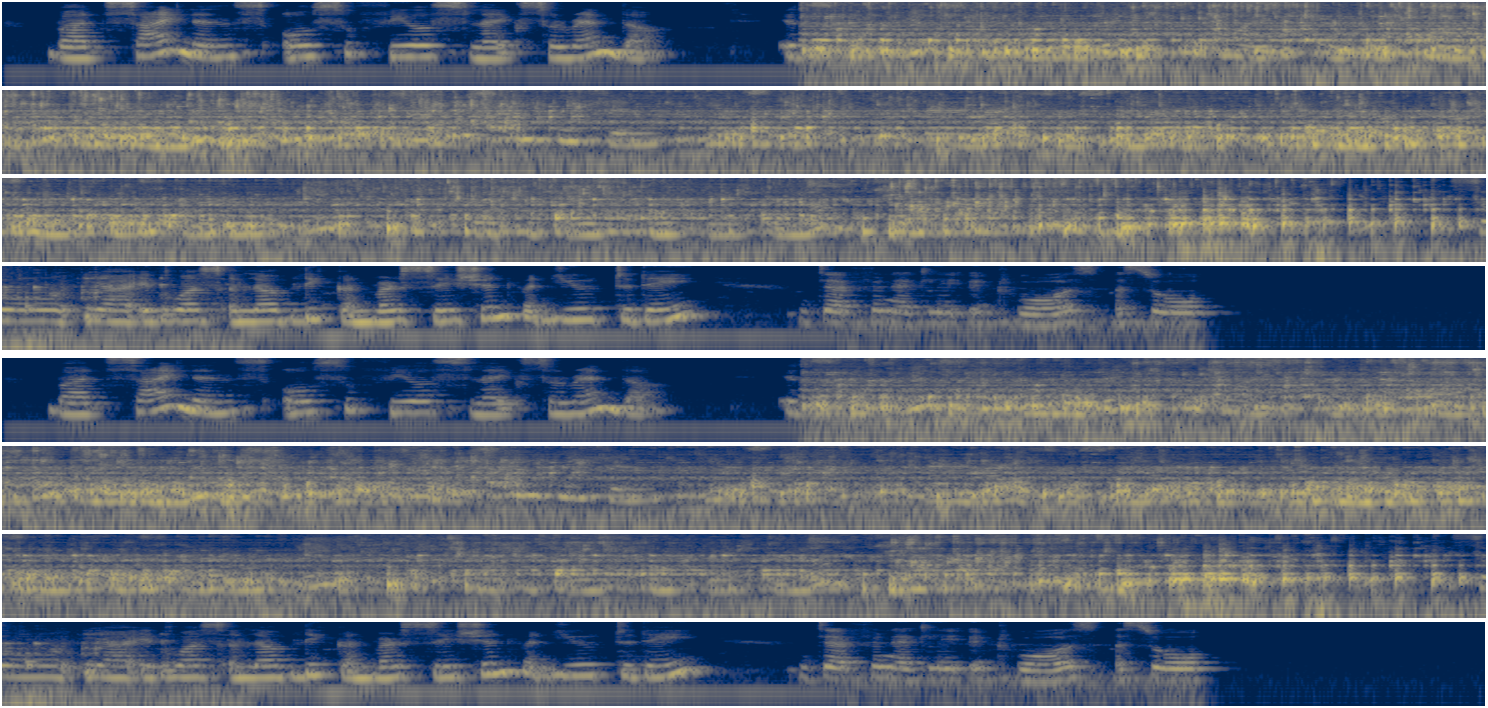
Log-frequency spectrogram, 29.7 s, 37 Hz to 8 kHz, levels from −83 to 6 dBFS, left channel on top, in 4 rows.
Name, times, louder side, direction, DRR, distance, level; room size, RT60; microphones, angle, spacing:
voice 1, 0.2-3.3 3.9-8.7 9.3-11.6 12.0-13.5 14.0-16.7 17.2-19.3 22.1-25.8 27.1-28.0, left 3 dB, 35° left, 1.1 m, -30 dB
Water tap faucet, 4.0-23.1, left 2 dB, 70° left, 1.2 m, -21 dB
voice 2, 26.3-28.2, right 3 dB, 10° right, 0.9 m, -32 dB
4.7 x 2.4 x 4.2 m
head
